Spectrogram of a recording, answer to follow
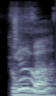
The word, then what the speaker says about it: tomb: tumba, like in Spanish, tomb, but it's spelled with an O. And why is the sound tomb? I said, it's the only word in English where the O sounds like a U.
